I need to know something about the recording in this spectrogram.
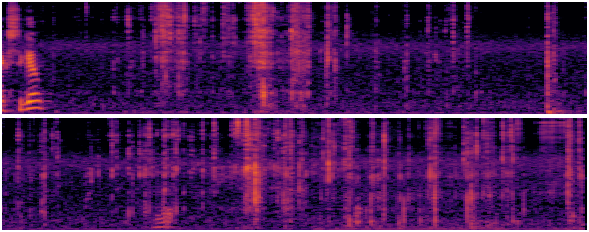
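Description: A foil wrapper crinkles and tears as it is opened.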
